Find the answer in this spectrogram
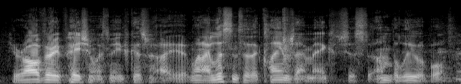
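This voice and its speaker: Noticeable background noise sits under this recording. A man with a fairly low pitch talks at a very fast pace. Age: 60s. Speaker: lecturer on numerical mathematics. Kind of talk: public lecture. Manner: fast, spewing it out.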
